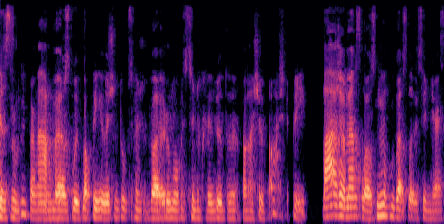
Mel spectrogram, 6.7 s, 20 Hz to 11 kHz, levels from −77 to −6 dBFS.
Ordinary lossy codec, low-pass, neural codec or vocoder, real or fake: AAC, 32 kbps; 9.9 kHz; autoencoder, 22.05 kHz, a latent of 192 numbers a frame, VITS, trained on one speaker; fake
